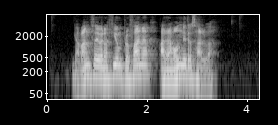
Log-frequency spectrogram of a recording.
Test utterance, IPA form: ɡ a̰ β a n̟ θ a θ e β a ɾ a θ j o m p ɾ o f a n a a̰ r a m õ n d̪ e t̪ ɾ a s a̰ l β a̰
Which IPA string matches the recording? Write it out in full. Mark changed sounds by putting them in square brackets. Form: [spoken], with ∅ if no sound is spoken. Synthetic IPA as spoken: ɡ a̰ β a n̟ θ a [ð] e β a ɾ a θ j o m p ɾ o f a n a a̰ r a m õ n d̪ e t̪ ɾ a s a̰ l β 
